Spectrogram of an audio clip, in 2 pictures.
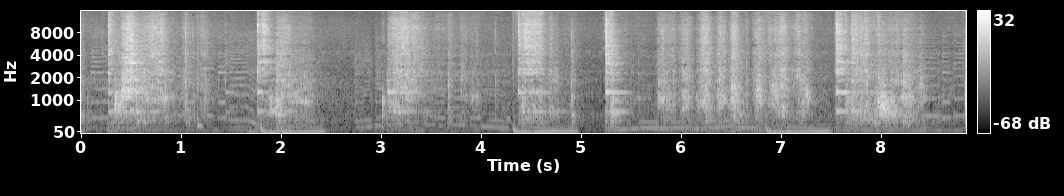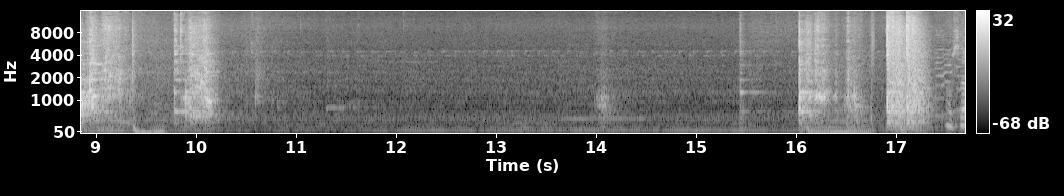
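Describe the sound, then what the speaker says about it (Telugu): Chicken pieces tossed with homemade spice powder in a metal pan, rhythmic scraping and stirring strokes in bursts with short pauses, close and fairly loud. "ఆ పౌడర్ అంతా చికెన్ పీసెస్ పెట్టేటట్టు వీడియోలో చూపిస్తున్నట్టు కలుపుకోవాలి"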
